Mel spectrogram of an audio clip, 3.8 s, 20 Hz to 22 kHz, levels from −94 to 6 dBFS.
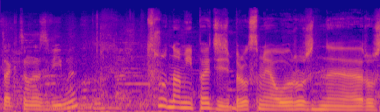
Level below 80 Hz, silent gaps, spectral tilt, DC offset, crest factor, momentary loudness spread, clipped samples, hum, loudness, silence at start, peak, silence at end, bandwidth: -46 dBFS; none; -5 dB/octave; under 0.1%; 16 dB; 9 LU; under 0.1%; none; -27 LUFS; 0 s; -10 dBFS; 0 s; 16.5 kHz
